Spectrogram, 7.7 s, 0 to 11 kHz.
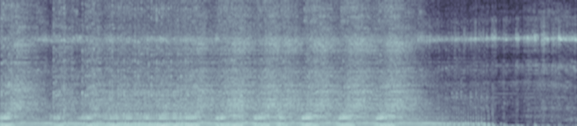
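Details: Chainsaw MC 15841 after carburetor inspection and idle adjustment for a no-start: blips cleanly from idle to high revs about twice a second, dropping back smoothly; normal running.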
